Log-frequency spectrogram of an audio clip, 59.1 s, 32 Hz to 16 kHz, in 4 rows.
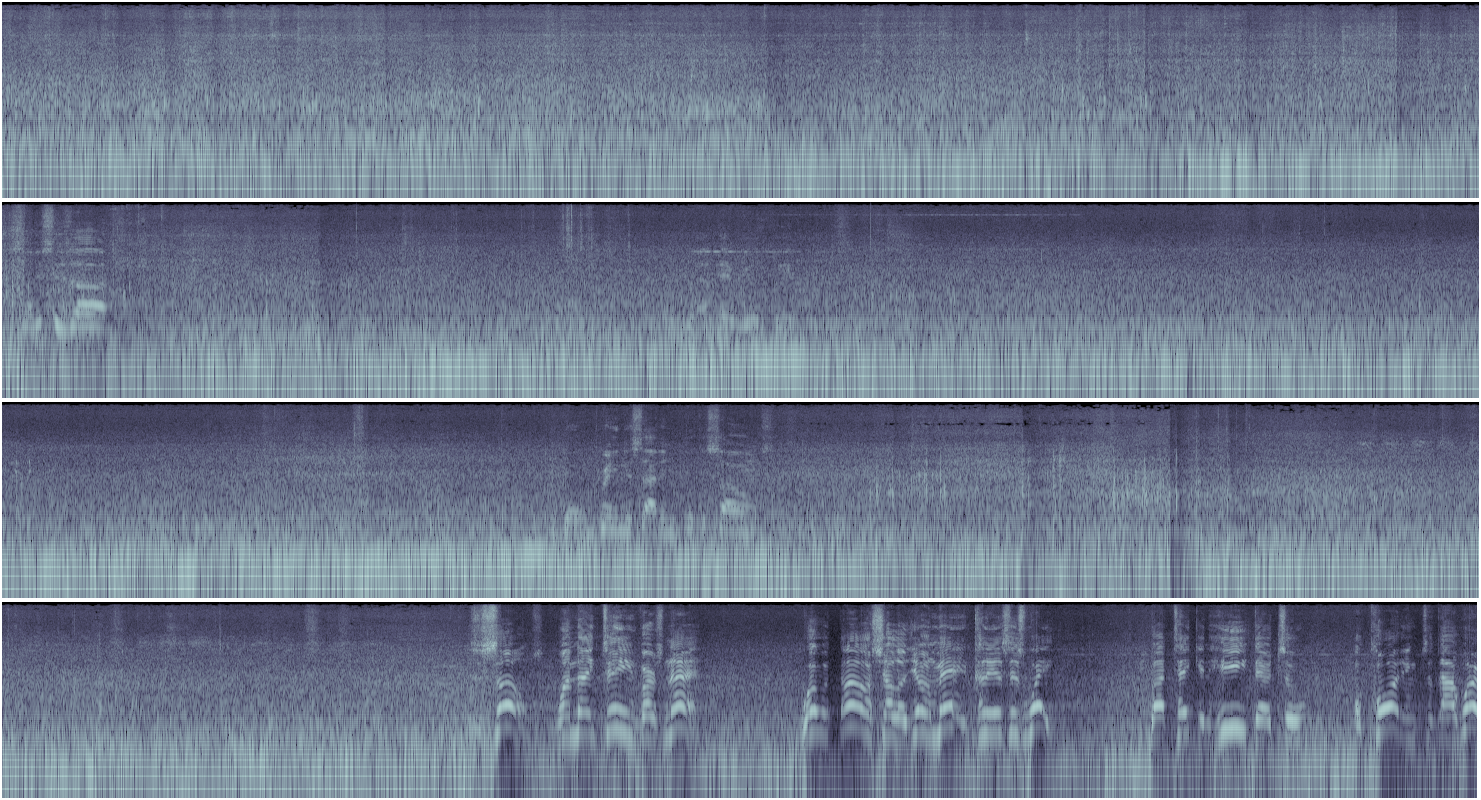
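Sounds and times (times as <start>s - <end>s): road traffic: 0.0s - 59.0s.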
